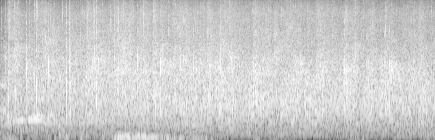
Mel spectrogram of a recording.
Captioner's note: audience applauds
